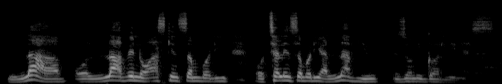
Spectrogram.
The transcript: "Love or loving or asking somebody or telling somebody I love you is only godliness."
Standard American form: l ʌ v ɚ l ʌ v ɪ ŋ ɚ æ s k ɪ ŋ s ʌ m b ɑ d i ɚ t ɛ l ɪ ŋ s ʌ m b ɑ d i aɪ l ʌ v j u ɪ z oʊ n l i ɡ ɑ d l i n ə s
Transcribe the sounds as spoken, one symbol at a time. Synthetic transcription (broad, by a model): l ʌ v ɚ l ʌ v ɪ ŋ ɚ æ s k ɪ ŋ s ʌ m b ɑ d i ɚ t ɛ l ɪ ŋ s ʌ m b ɑ d i aɪ l ʌ v j u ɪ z oʊ n l i ɡ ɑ d l i n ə s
